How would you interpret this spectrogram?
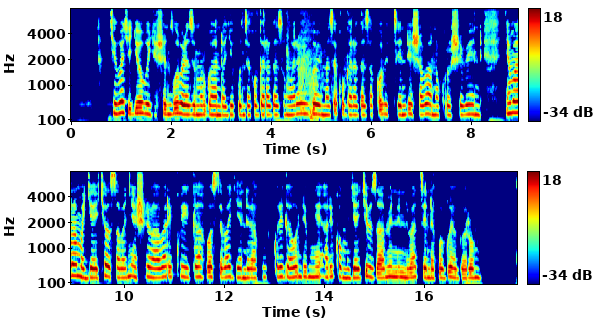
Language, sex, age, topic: Kinyarwanda, female, 25-35, education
